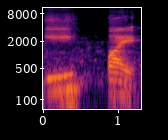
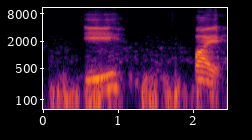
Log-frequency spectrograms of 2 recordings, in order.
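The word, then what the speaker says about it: 一百: 100 को किस तरह से प्रोनाउंस करेंगे? 100 को कहते हैं ई पाए, ई पाए, ई पाए।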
